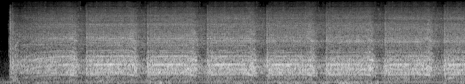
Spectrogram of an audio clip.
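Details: Car with a coolant leak cranked by the starter during a compression test reading 180–190 per cylinder: even, regular compression pulses about one every 0.6 seconds with no uneven beats. Healthy cranking, with compression well within specs.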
